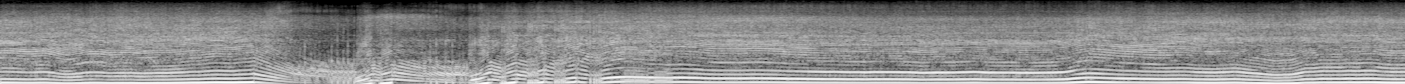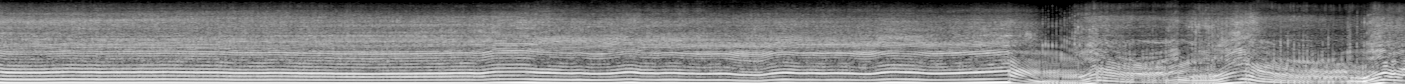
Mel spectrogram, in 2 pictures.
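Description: Chainsaw cutting through a maple log, running at a steady pitch under load in the cut. About three seconds in, and again near the end, the pitch falls away and swings up and down between cuts.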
